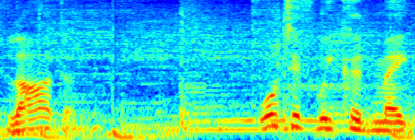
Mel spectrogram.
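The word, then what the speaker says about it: ラドン: Pronounced in Japanese as Laden.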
